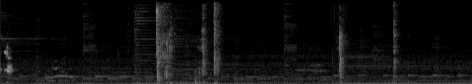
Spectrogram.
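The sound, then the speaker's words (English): A cat meows a few times, wanting to be let outside, with a few sharp clunks and rustles and a steady low hum in the background. “my cat Roswell wants to go outside, so I'm gonna release her real quickly”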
